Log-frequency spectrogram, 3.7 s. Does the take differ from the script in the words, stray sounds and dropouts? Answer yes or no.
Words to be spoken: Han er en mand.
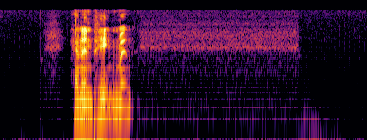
yes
